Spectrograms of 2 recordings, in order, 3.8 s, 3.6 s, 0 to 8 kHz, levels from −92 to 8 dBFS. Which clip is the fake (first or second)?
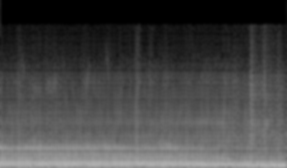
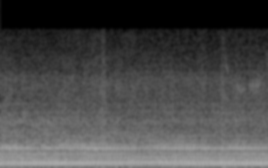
first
